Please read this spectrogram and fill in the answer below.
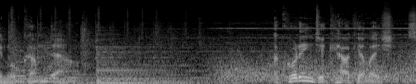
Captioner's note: dramatic music; F-16 droning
